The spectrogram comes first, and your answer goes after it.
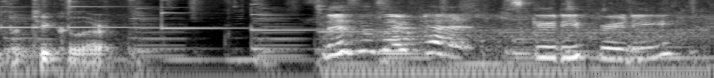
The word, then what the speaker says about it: Schadenfreude: This is our pet, Scooty Fruity. It's spelled Schadenfreude, but it's pronounced Scooty Fruity.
